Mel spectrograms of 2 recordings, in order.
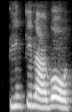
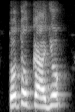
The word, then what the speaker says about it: Totocayo: que usted erra, amigo Tintinago, como, bueno, perdón, Totocayo, Totocayo, errando o no Dani. creyendo. Por favor, no me interrumpa. ¿Sí? Señor, pero está pronunciando mal mi apellido.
